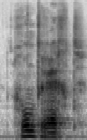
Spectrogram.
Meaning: fundamental right, constitutional right
- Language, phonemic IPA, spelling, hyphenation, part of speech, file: Dutch, /ˈɣrɔnt.rɛxt/, grondrecht, grond‧recht, noun, Nl-grondrecht.ogg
